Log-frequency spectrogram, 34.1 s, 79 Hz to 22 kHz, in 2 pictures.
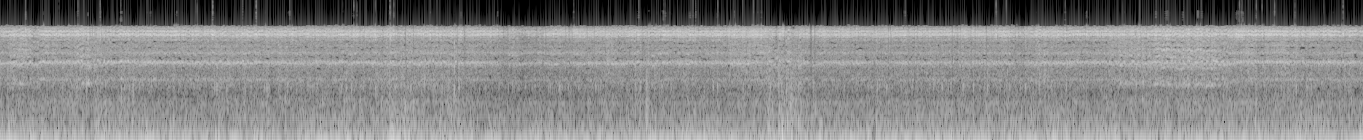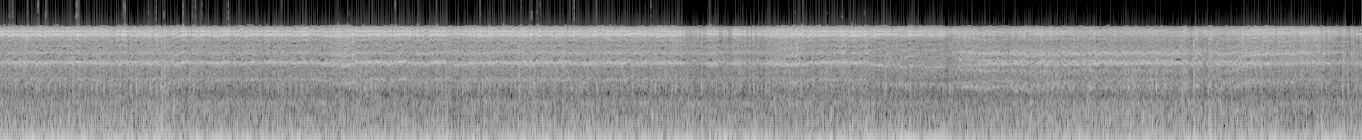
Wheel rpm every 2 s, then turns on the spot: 230, 230, 230, 230, 230, 230, 230, 220, 230, 230, 230, 230, 230, 220, 200, 190, 220.
none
